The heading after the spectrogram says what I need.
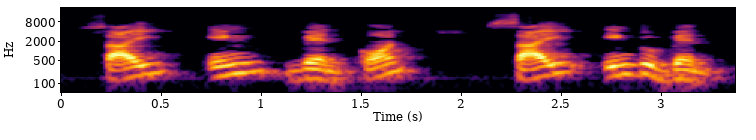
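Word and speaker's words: Tsai Ing-wen: तो प्रेसिडेंट लगातार दूसरी बार बनी है साई इंग वेन। कौन? साई इंग वेन, जब साई मैं बोलता हूँ तो टी से स्पेलिंग शुरू होती है, आप याद रखिएगा।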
